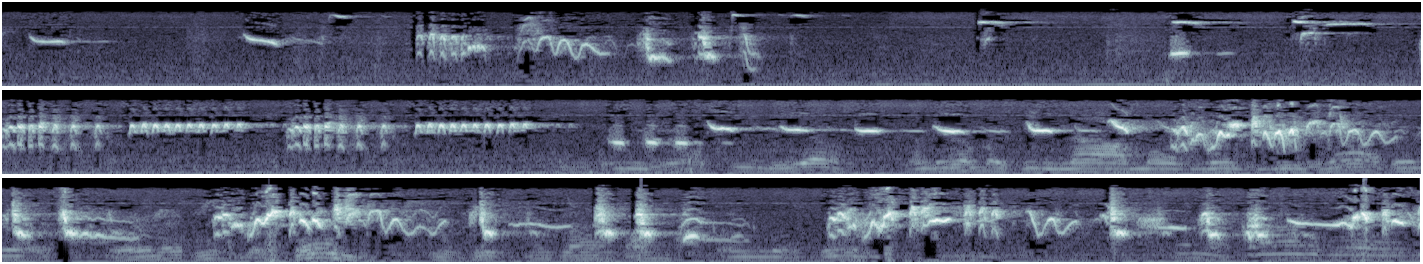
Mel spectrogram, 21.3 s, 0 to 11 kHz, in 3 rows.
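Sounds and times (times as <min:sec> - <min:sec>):
bird singing: 0:00.0 - 0:21.2.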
